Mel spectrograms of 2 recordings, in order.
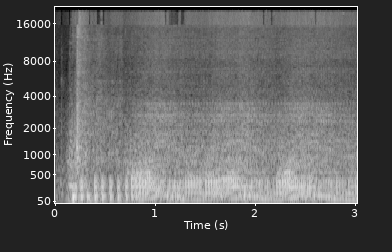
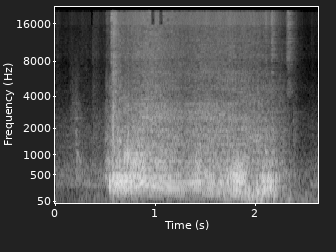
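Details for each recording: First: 2016 Kawasaki KX250F that would not run, after fuel pump disconnect-reconnect test and repairing bad connections, stator suspected: crisp steady single-cylinder beat with throttle blips and clean settle to idle; engine runs healthy. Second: 2016 Kawasaki KX250F that wouldn't run: catches and sputters under two seconds then dies, as if line fuel pressure is used up; owner suspects the All Balls fuel pump isn't being powered/rejected; not confirmed.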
